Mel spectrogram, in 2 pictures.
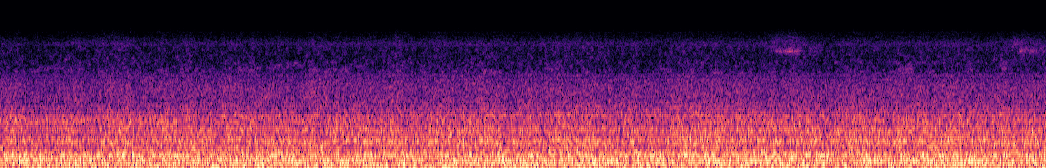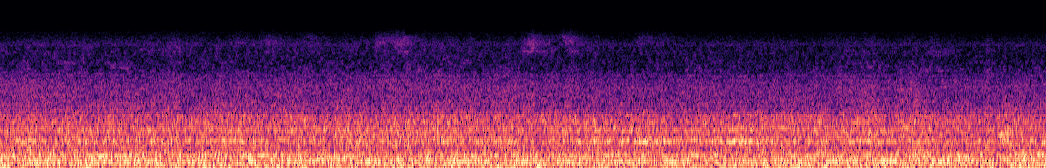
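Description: A subway train rumbles and roars steadily along the tracks.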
